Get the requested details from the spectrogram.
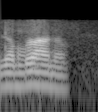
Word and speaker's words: Zambrano: And my last name is Zambrano.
